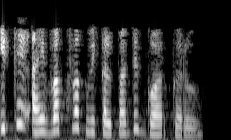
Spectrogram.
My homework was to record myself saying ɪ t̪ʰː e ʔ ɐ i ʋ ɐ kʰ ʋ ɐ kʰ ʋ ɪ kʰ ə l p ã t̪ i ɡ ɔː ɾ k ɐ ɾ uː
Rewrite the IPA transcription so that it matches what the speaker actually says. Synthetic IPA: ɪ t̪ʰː e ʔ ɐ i ʋ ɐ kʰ ʋ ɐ k ʋ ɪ k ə l p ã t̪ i ɡ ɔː ɾ k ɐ ɾ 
